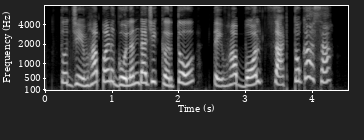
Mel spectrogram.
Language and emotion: Marathi, disgusted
